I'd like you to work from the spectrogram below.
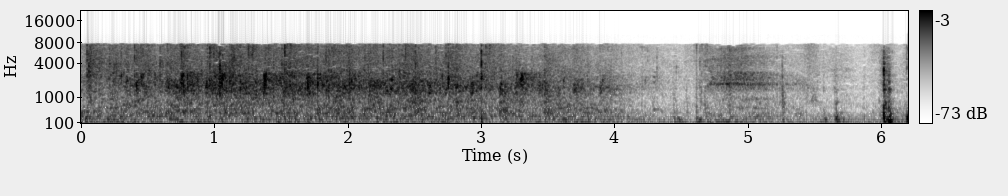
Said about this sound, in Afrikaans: Geef hulle 'n lekker hande klap toe.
